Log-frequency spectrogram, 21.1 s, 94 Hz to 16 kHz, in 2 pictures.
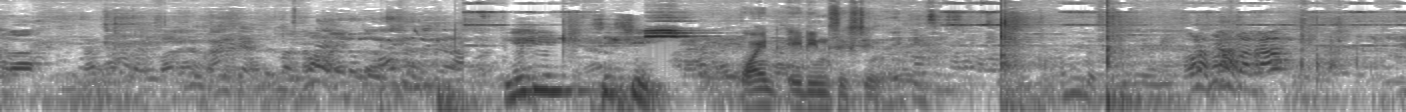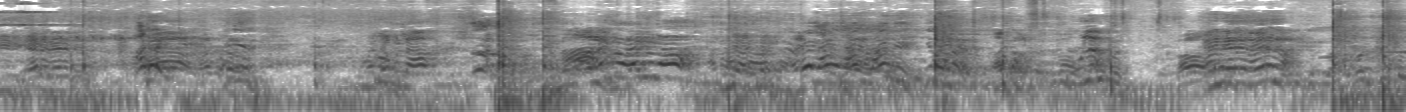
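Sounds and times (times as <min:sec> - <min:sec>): players and spectators shouting: 0:00.0 - 0:21.0
volleyball being struck by hand: 0:07.5 - 0:08.5, 0:20.5 - 0:21.0.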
